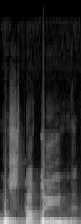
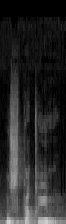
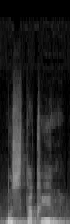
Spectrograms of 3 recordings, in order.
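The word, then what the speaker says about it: مستقيم: Ihdinas siratal mustaqim. Padahal standar pengucapan huruf qaf tidak seperti itu. Kita letupkan keluar qaf, mustaqim.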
